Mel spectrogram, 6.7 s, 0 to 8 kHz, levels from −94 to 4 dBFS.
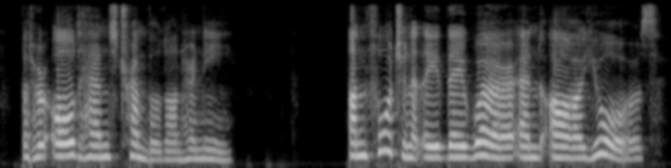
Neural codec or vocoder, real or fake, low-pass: vocoder, 22.05 kHz, 80 mel bands, Vocos; fake; 7.2 kHz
